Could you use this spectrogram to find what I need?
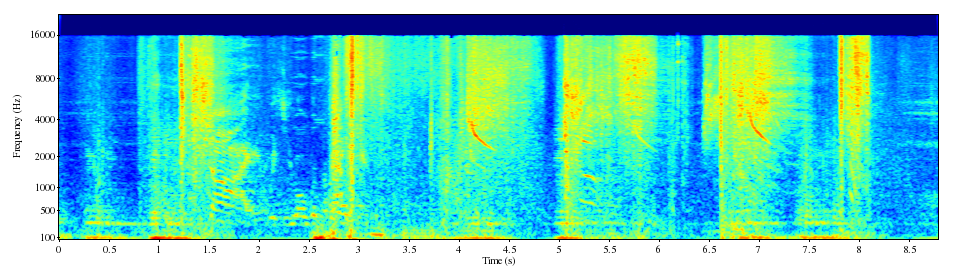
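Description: Lightsabers clash with sharp crackling hits.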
